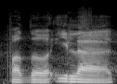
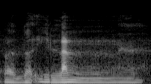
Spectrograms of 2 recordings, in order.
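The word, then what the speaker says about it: فضائل: itu, yakni Nabi Muhammad, fadhaila, kepada beberapa keutamaan. Di sini tertulis pakai tanwin di sini, ya, tapi bacanya biasanya tak usah pakai tanwin, ya. Fadhaila begitu, jangan kita baca fadhailan.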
